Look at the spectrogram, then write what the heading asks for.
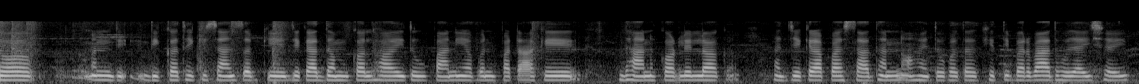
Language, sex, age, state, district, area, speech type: Maithili, female, 30-45, Bihar, Sitamarhi, rural, spontaneous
